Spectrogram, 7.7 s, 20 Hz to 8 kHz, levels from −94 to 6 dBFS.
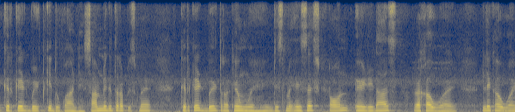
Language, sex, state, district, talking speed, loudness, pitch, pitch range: Hindi, male, Rajasthan, Nagaur, 185 wpm, -17 LUFS, 140 Hz, 130-150 Hz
